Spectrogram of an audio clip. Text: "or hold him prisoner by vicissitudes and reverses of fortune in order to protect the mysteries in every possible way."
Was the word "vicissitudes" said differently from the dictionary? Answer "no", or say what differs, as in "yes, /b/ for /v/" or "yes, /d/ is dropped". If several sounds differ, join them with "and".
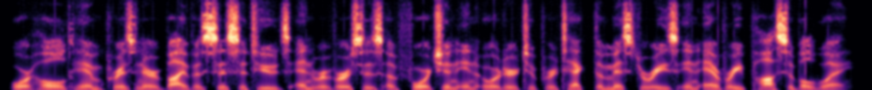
no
